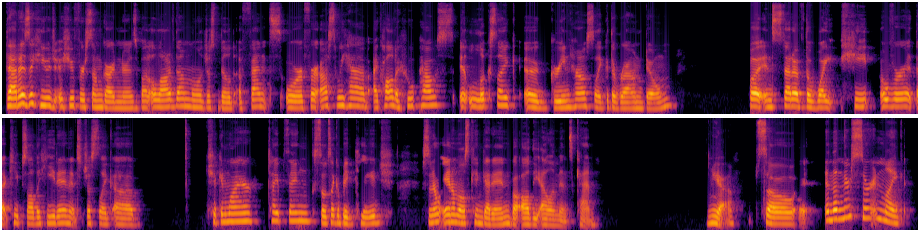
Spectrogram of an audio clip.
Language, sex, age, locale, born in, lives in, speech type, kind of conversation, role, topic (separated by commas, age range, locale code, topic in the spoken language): English, female, 30-34, en-US, United States, United States, conversation, podcast, guest, Why do so many people find gardening rewarding and meaningful?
